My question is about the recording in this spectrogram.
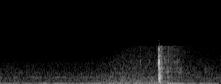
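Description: Golf iron swung down with a short swish, striking the ball off the turf with one sharp click about one and a half seconds in.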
